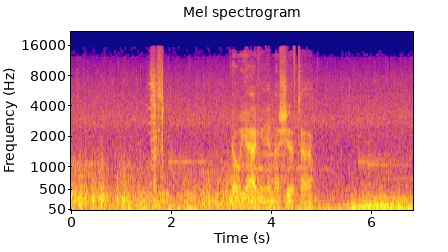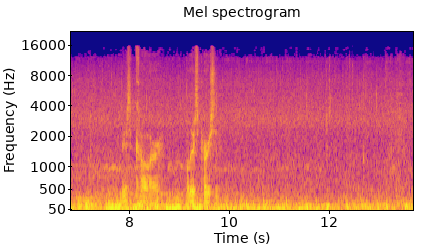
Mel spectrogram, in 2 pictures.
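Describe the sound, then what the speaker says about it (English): Steady rain falls in the police video game Enforcer: Police Crime Action, with low rumbling thunder rolling underneath as someone talks over the storm throughout. "Oh, of course it starts raining."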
